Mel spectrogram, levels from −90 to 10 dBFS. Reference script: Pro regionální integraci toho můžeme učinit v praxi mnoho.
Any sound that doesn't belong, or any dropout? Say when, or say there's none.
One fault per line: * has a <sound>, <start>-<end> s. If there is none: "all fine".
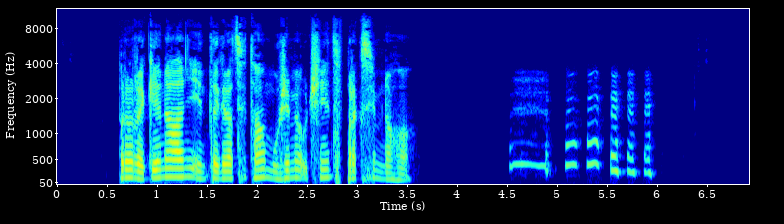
* has a laugh, 4.5-6.1 s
